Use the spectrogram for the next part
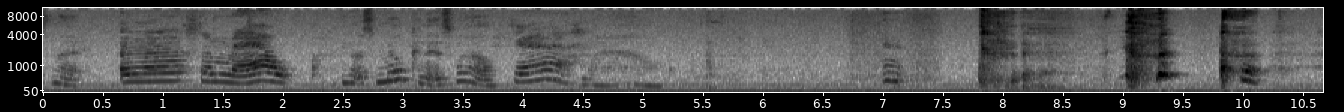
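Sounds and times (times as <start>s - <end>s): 
speech: 0.1s - 5.2s, 7.0s - 7.4s, 8.0s - 8.6s, 10.0s - 10.2s
small poorly child coughing: 7.8s - 10.3s.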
